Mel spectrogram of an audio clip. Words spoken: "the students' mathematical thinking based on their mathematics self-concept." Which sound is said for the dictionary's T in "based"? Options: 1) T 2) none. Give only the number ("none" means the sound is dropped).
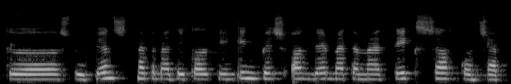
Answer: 2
